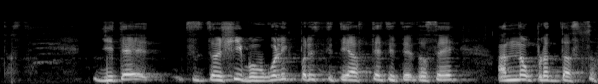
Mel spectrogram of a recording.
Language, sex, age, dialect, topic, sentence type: Marathi, male, 36-40, Standard Marathi, agriculture, statement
